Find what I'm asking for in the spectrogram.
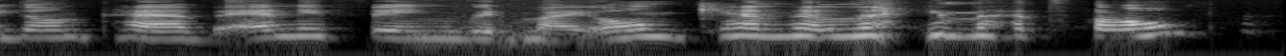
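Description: A woman's high voice with a Swedish accent and ordinary pitch variation. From Stockholm, Sweden. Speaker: dog breeder. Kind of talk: casual interview. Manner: halting.

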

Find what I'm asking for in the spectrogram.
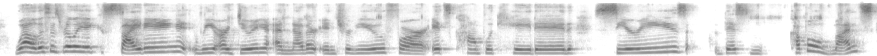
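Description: Speaking with an American accent, a woman uses a high-pitched voice with a dark, mellow tone at a fairly slow pace. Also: ordinary pitch variation, quiet background. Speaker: editor and interviewer. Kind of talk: interview. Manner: upbeat. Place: home room. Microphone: earbuds.

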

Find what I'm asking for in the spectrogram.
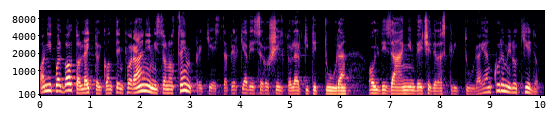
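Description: A woman with a very deep, low pitch speaks at a moderate pace, making very wide pitch swings. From Naples, southern Italy; southern Italy. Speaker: art critic; presenter. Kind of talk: prepared talk, partly read aloud. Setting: hall with live audience. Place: hall.

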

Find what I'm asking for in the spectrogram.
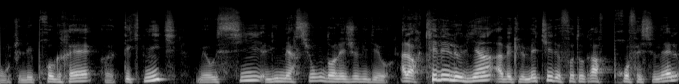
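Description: Against a quiet background, a man with a fairly high, dark and mellow voice speaks at a moderate pace with very wide pitch swings. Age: 30s. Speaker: photography youtuber and teacher; photography youtuber, teacher. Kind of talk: educational monologue; explanatory video talk. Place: home room. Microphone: lapel.

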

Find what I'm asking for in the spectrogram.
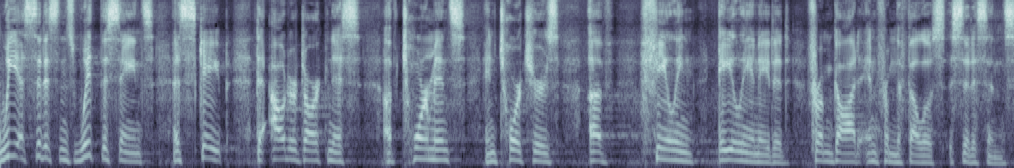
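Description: Here a man talks with lively intonation. His pitch is fairly high. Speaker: pastor; preacher. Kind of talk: sermon to a congregation. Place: stage. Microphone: lapel.

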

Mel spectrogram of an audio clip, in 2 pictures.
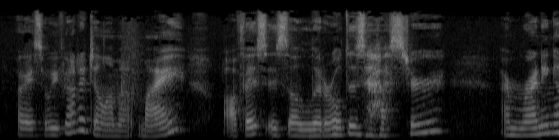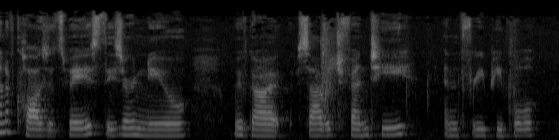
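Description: A woman with a fairly low pitch and ordinary pitch variation talks at a moderate pace over light background noise. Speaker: lifestyle vlogger. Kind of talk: casual vlog chat. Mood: relaxed, later annoyed. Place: home room. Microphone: phone near.

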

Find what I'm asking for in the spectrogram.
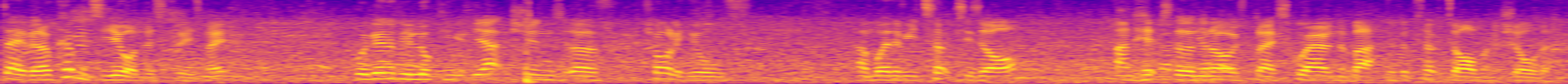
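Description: The speech runs at a very fast pace yet has long, frequent pauses. Loud background noise fills the recording. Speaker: match referee / official. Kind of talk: referee review, procedural talk. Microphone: headset.

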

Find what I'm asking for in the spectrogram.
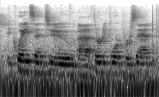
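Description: A man's voice comes with audible room echo and noticeable background noise. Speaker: county coroner giving report. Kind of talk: public meeting report. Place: meeting room.

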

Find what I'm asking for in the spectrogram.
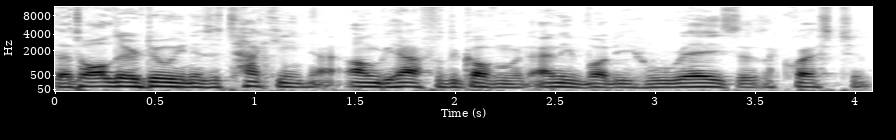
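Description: A man with an Irish accent, medium in pitch, dark and mellow in tone, at a fairly quick pace. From Ireland. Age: 60s. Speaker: political commentator. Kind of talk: interview. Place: home room.

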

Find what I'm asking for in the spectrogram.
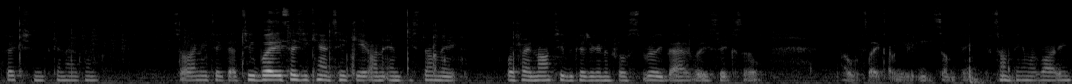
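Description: Light background noise sits behind a woman speaking at a fairly quick pace. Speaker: vlogger. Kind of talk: casual vlog chat. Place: home room. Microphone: phone near.

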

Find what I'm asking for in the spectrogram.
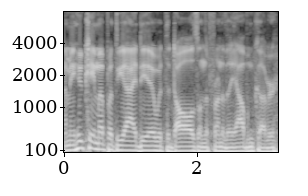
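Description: Speaking at a very fast pace, a man has a very deep, low pitch. There is noticeable background noise. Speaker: radio host. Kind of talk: radio interview. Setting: radio studio.

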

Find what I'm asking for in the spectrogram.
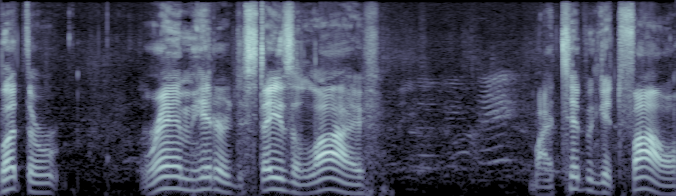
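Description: A man with a fairly high voice speaks at a very slow pace, with ordinary pitch variation and long, frequent pauses. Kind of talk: live baseball play-by-play commentary. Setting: broadcast from ballpark.

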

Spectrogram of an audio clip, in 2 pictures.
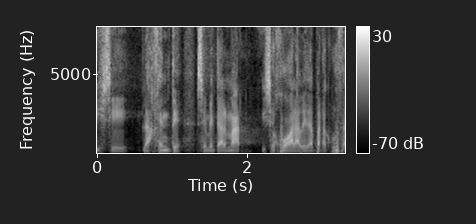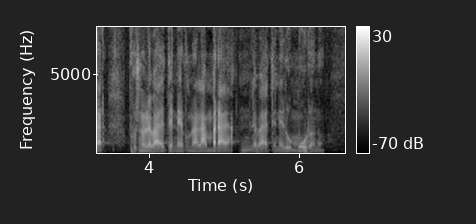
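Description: Against a quiet background, the speech runs at a very fast pace with monotone, flat intonation. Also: man, very deep, low pitch for a man. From Spain, Cantabria. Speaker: photojournalist. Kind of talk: panel talk. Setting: museum talk with audience. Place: hall. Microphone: podium.

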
